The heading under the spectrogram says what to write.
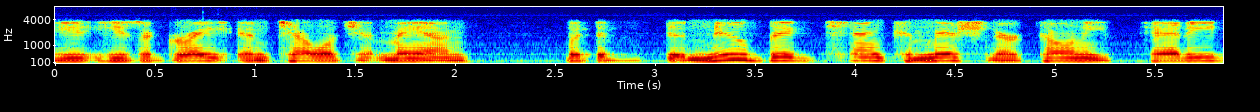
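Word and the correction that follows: Petitti: did I say his name right? – Petiti. – Say it again. – Petiti.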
